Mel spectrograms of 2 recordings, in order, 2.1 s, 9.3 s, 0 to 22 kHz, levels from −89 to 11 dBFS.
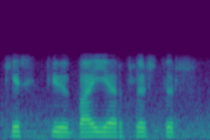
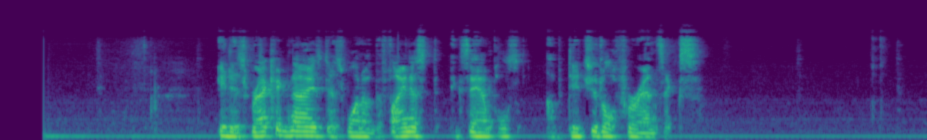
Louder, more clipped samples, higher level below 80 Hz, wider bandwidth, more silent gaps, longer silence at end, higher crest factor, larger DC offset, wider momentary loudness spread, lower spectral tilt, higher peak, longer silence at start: second, -25 LUFS vs -15 LUFS; neither; second, -54 dBFS vs -46 dBFS; second, 4.6 kHz vs 7.8 kHz; neither; second, 0 s vs 2.3 s; about the same, 18 dB vs 18 dB; neither; second, 8 LU vs 20 LU; second, -5 dB/octave vs -6.5 dB/octave; second, -8 dBFS vs 0 dBFS; second, 0 s vs 0.45 s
